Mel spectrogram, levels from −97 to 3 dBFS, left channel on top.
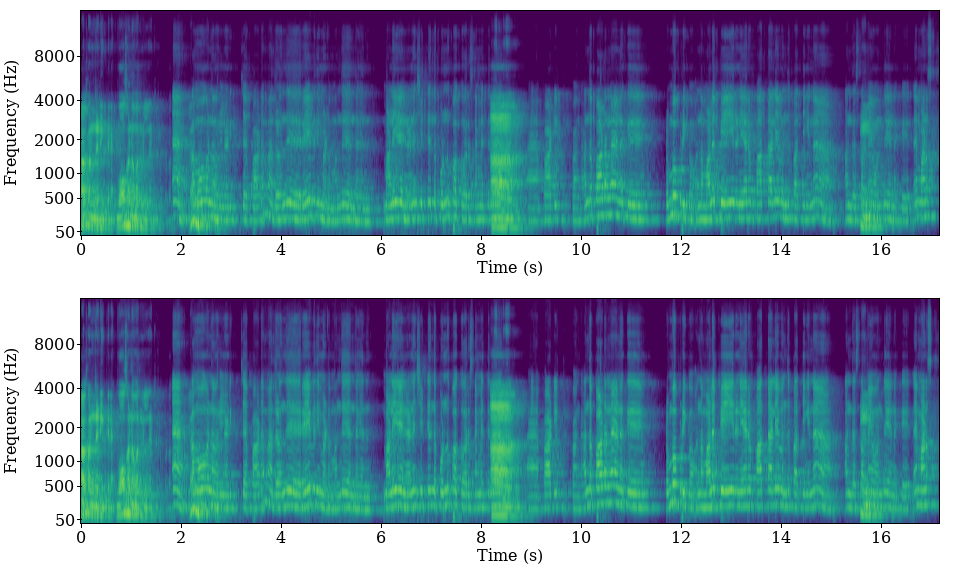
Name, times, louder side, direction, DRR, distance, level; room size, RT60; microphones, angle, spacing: voice 1, 0.0-1.5 2.2-2.4 8.2-8.7 15.6-15.8, right 2 dB, 25° right, 6 dB, 3.7 m, -22 dB
voice 2, 1.8-8.5 8.9-11.3 11.7-17.0, right 2 dB, 45° right, 8 dB, 3.0 m, -29 dB
25.0 x 20.0 x 9.1 m, 0.97 s
head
